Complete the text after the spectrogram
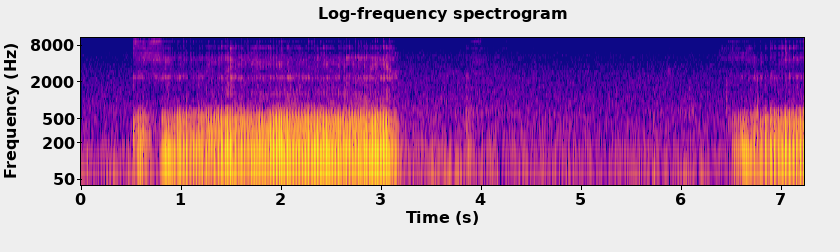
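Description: A French Bulldog snores loudly, each long rattling breath low and rough, with a quiet pause between.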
